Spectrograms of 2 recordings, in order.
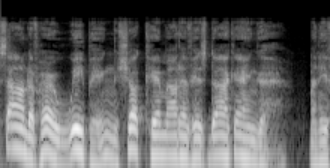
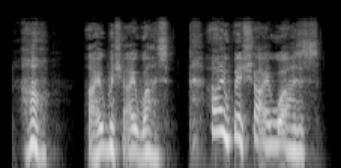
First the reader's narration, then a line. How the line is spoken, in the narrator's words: she sobbed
